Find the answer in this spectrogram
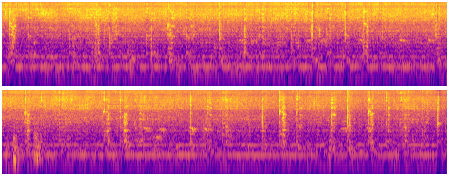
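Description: Garlic, red onion and tomato sizzling in hot oil in a wok, with a spatula scraping and tapping against the pan as the vegetables are stirred; the taps come more often in the second half.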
